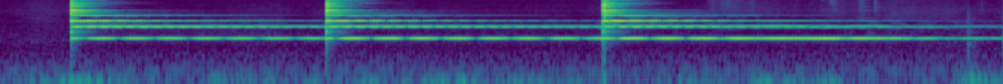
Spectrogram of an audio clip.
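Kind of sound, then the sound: signal or alarm, bell ringing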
